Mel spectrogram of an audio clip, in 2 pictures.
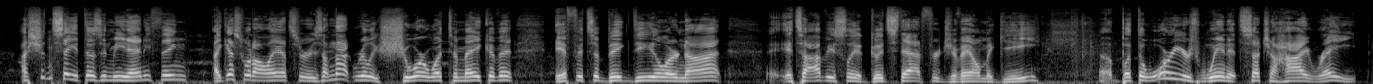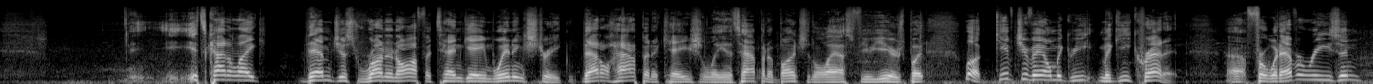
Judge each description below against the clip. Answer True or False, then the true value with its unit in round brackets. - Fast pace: False (180 wpm)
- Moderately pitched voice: True (170 Hz)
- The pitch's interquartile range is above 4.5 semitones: True (5.1 semitones)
